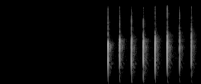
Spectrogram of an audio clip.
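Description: After a second of silence, a rapid run of about a dozen sharp taps follows, close to ten a second.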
